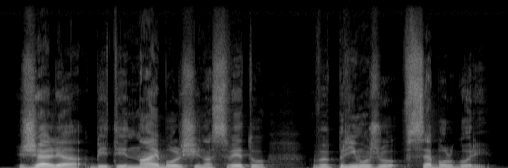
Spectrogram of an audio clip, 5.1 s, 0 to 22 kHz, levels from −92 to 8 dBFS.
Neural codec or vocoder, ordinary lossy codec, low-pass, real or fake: none; none; none; real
